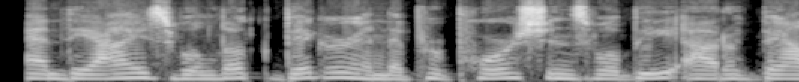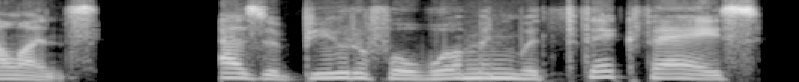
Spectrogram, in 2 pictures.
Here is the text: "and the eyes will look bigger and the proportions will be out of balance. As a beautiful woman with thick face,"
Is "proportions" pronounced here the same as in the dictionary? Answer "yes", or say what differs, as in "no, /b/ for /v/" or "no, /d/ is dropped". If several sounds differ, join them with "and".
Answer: yes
